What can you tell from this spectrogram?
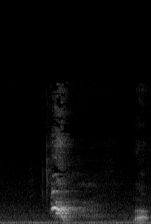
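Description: A dog gives a short, sharp bark followed by a softer, briefer yip a moment later, over a low background hum.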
